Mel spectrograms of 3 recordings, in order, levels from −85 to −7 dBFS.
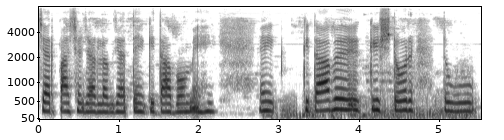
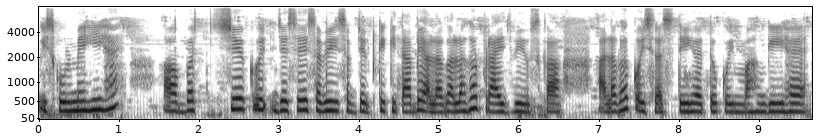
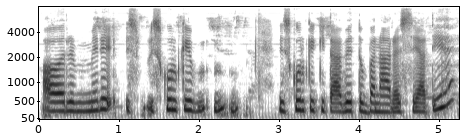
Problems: constant background noise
